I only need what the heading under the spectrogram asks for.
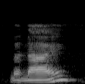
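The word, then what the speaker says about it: lānai: my back is lanai now to the word lanai do you hear the difference lanai lanai now we have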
